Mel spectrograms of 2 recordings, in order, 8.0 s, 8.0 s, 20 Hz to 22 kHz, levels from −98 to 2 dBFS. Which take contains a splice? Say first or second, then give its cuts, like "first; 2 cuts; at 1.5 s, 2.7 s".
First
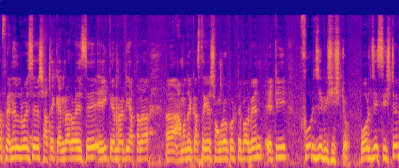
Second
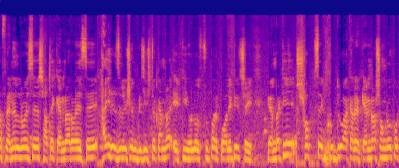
second; 2 cuts; at 1.9 s, 6.0 s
